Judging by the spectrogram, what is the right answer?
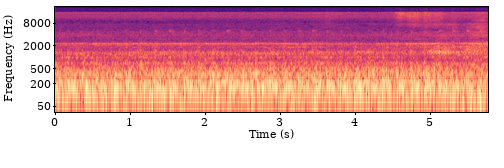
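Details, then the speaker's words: Newly installed 12V 5kW diesel heater running after startup, battery holding 12.7V: even low roar from burner and fan, fuel pump audibly ticking, no surging or misfire; normal running. "Ooh, it's starting to blow. All right. Here it comes. I hear the fuel pump. Can you guys hear it knocking?"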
